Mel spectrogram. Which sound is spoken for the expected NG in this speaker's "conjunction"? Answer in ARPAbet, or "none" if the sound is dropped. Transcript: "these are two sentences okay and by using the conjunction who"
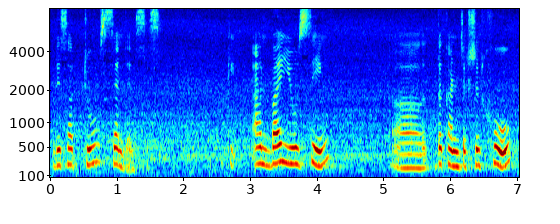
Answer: none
